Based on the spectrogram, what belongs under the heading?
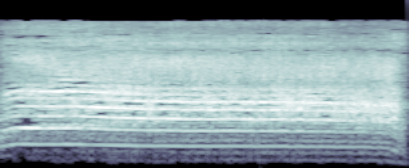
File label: male scream; Voice; Human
